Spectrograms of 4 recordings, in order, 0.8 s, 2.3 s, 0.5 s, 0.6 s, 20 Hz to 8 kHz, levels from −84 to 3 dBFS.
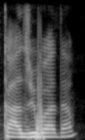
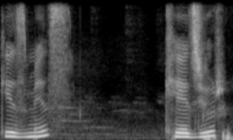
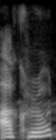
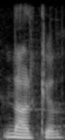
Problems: background sounds at intervals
